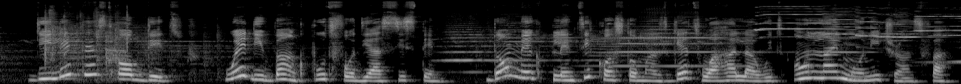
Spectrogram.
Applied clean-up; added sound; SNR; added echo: none; Screech; 10 dB; none.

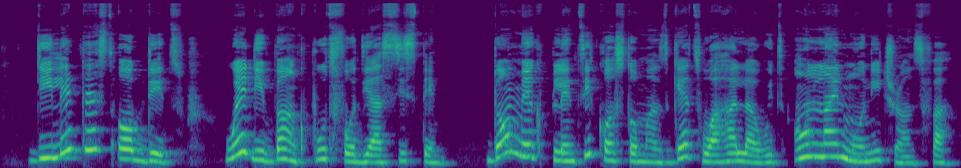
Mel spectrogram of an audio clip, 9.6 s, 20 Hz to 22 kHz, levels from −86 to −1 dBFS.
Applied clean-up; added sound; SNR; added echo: none; none; none; none.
